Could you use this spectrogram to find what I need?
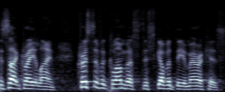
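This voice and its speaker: A man with a British accent talks in an animated tone at a fairly high pitch, with ordinary pitch variation. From England. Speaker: keynote speaker. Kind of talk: keynote talk.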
